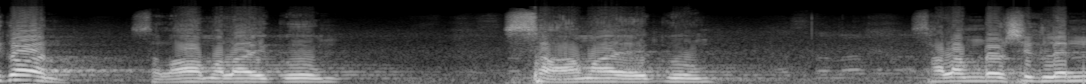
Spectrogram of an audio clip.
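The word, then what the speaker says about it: السلام عليكم: দেই সালামের মত ভুল কি কন আসসালামু আলাইকুম আসসালামু আলাইকুম সালামটাও শিখলেন না সবাই বলেন হামজার উচ্চারণটা ক্লিয়ার আসসালামু আলাইকুম আসসালাম আসসালামু আলাইকুম এই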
